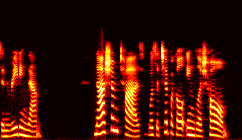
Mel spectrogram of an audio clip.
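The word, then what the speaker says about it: Knotacentinum Towers: place on and around not a sentinel towers pronounced as if written nauseam toss the seat of the Lord not assent pronounced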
